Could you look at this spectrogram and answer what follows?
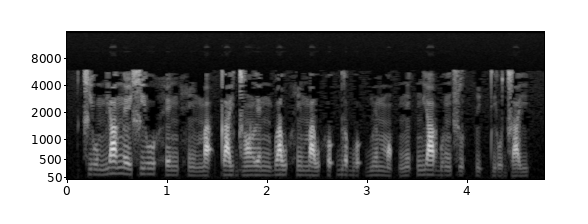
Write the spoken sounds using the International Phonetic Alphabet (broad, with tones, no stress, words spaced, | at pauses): t͡ɕju˨˩mja˦n̪e˧ ɕju˥˧ he˧ŋhĩ˨˩ ma˨ʔ t̪a˧jd͡zɔ̃˧le˧n ba˥˧whĩ˧ma˧who˦ʔ ɡə˧bo˨ʔ bẽ˥˧mɔ̃˨p̚n̪ĩ˦t̚ ŋja˥˧bə˧ŋɕu˨t̚pi˨ʔ t̪ju˨˩d͡za˧j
